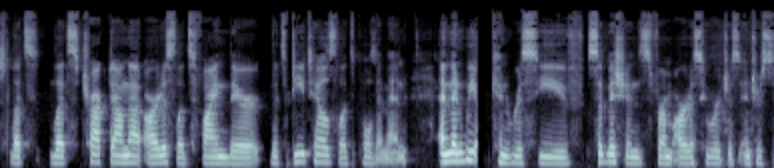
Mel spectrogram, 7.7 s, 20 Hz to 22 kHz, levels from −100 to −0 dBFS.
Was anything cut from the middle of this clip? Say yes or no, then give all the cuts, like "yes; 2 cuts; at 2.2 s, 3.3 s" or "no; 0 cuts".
yes; 2 cuts; at 2.9 s, 4.8 s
